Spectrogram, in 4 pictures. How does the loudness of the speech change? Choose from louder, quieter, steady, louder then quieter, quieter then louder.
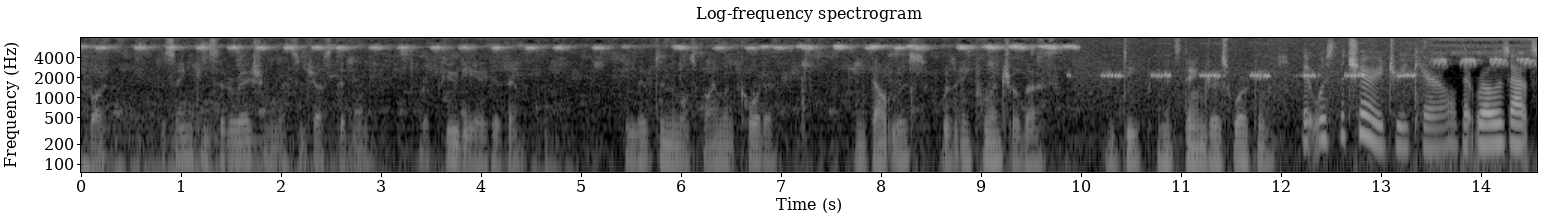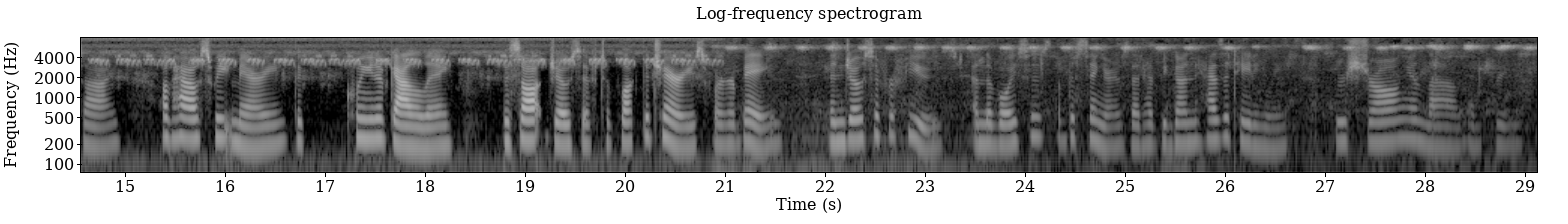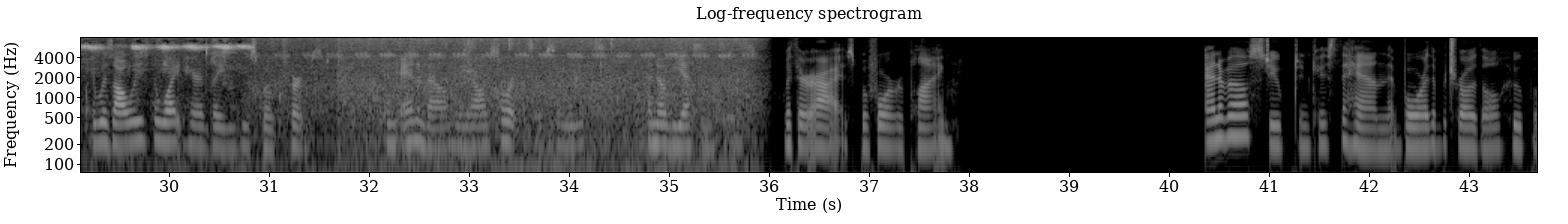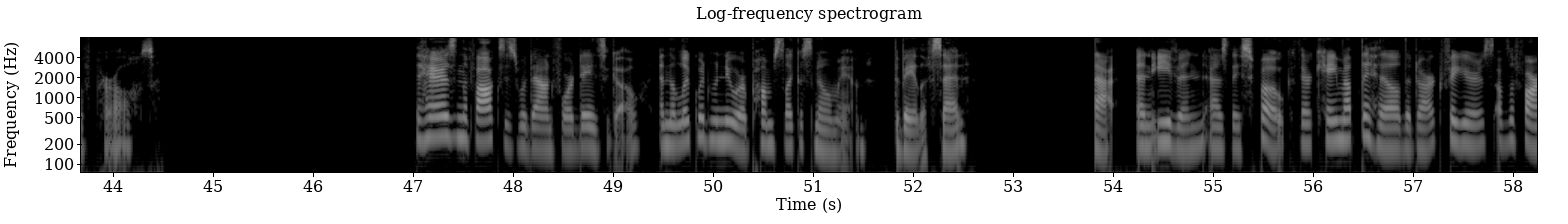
louder then quieter.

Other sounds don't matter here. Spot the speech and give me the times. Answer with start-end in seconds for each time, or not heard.
0.0-4.5, 5.4-37.9, 40.4-44.5, 47.0-52.6, 53.8-58.2.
